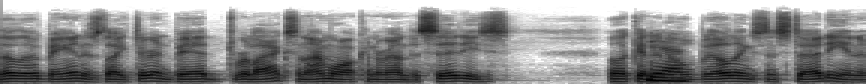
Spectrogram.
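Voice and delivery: ordinary talk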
